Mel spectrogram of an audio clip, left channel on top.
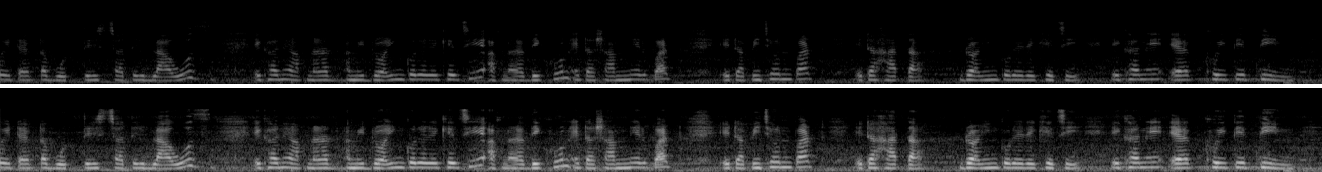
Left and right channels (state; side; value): quieter; left; 15.6 dB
